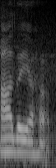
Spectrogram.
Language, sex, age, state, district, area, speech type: Sanskrit, female, 30-45, Maharashtra, Nagpur, urban, spontaneous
